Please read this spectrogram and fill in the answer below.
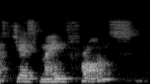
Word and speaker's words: Jasmane Frans: It's, if I've got the pronunciation right, Jasmane Frans.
